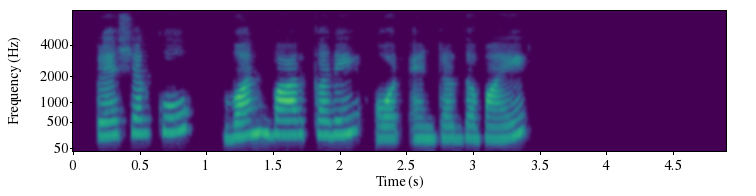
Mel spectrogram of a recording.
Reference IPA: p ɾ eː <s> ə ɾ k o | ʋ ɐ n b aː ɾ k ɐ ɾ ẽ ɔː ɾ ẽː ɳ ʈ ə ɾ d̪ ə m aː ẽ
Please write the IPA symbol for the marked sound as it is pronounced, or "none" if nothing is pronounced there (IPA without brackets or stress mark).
ʃ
